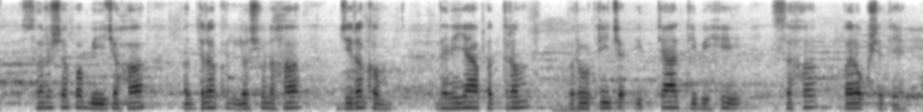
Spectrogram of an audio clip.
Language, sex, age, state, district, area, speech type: Sanskrit, male, 18-30, Maharashtra, Osmanabad, rural, spontaneous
